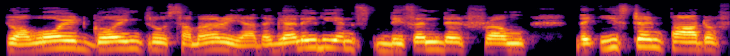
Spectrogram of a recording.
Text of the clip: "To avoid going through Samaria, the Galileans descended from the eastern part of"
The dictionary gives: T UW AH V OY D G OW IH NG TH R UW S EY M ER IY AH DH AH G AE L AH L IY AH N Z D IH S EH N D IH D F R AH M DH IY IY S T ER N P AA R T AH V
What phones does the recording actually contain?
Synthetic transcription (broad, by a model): T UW AH V OY D G OW IH NG T R UW S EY M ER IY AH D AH G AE L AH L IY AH N S D IH S EH N D IH D F R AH M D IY IY S T ER N P AA R T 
